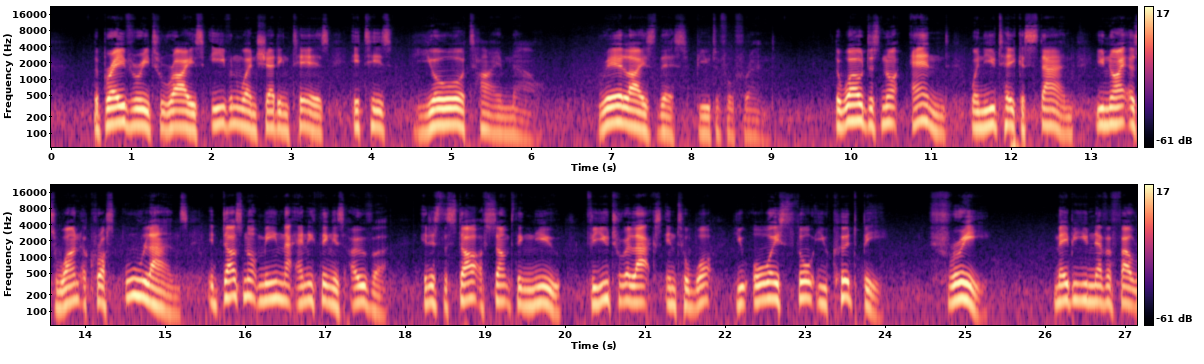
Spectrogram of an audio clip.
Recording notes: I recorded this podcast amid a heavy storm hitting the wilderness hard. As rain belted down and gale-force winds toppled trees taller than I could see.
